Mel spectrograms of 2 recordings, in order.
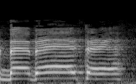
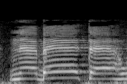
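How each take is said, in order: First: Babata, the first n swapped for a b, said slowly; babata, a slow mock misreading; wrong babata. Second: Nabata, each syllable slow and distinct, with the n clear; nabata, slow model reading; nabata said right. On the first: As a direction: show the mistake babata in place of nabata. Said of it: "When you say, for example". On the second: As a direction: spell out nabata slowly and carefully. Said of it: "it is that like this one". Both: Shown as a demonstration.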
